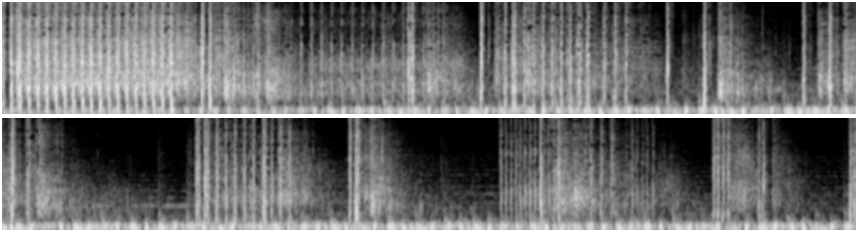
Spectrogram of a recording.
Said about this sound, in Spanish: El fuego comenzaba a hacer eco por toda la cañada. El fuego enemigo comenzó de manera desorganizada, pero muy intensa. Ellos no tenían bien identificadas nuestras posiciones y disparaban en ráfagas automáticas en dirección a la zona donde estábamos,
